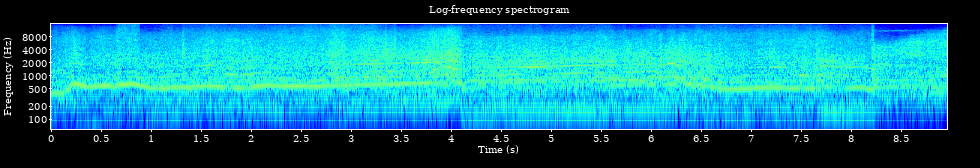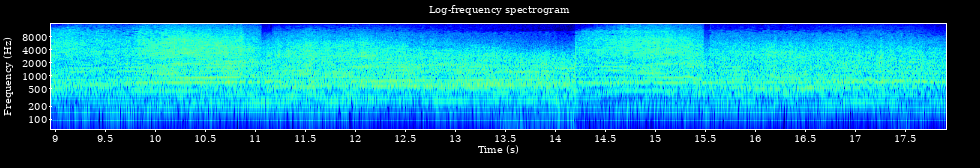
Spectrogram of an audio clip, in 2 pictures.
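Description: Race cars in a racing video game roar continuously with engines revving and shifting pitch as they accelerate, a steady loud drone with brief tonal changes throughout.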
